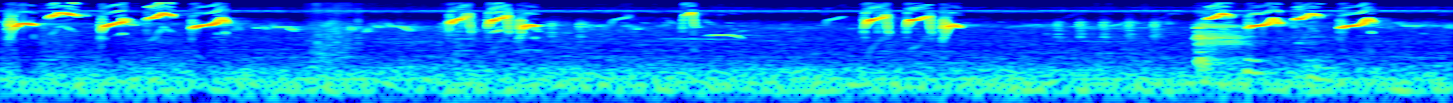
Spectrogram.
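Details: Calling female cinereous tit, used to lure and trigger song: repeated groups of thin high upswept chirps in quick clusters, the groups spaced about a second or two apart, over a soft low hum.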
